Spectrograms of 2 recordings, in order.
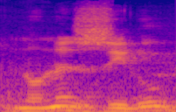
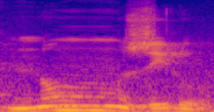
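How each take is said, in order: First: A vowel follows the second n; z is doubled. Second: No vowel follows the second n; single z.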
